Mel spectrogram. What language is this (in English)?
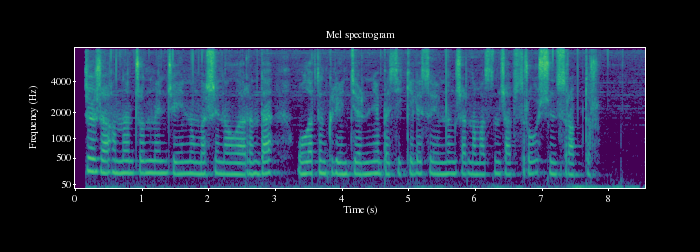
Kazakh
